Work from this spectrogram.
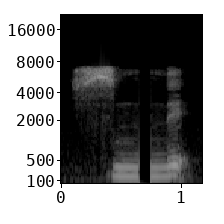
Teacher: we pop on the end snip there did you hear it that explosive sound our lips coming apart quickly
